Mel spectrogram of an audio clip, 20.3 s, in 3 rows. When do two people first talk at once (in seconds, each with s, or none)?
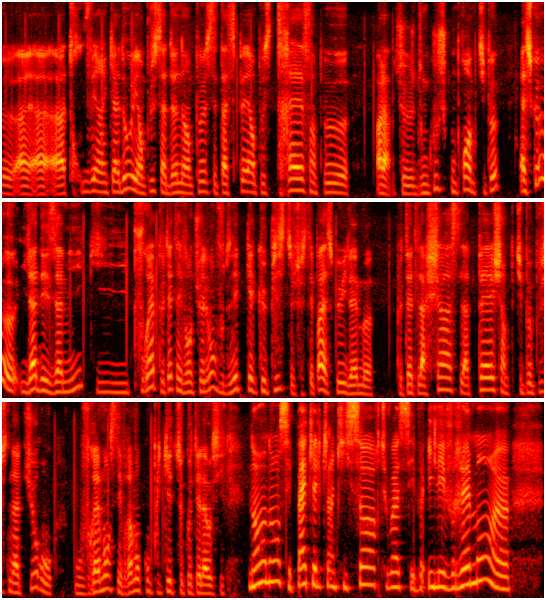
none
